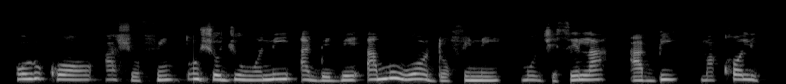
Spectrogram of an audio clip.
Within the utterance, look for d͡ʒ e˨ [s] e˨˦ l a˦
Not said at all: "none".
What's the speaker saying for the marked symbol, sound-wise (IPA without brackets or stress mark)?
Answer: s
